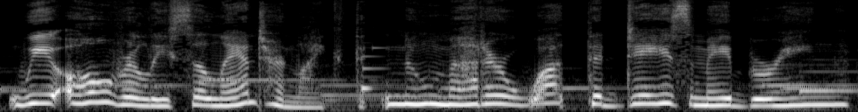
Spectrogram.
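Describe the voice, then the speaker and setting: A woman voicing a polite, soft-spoken young woman, heard over game music. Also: high voice, unhurried. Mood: warm.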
